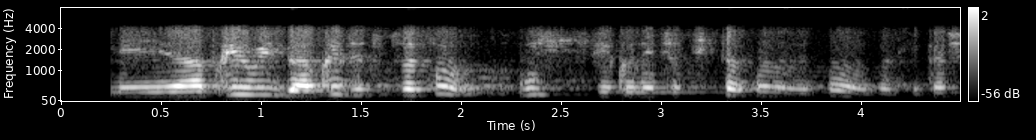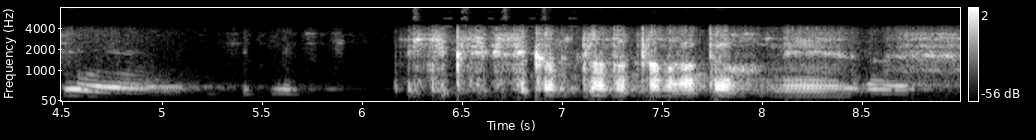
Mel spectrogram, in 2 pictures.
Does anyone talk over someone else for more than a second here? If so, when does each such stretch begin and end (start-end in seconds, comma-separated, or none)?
none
